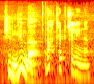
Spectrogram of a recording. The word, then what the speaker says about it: Nortriptilina: O nome é, não sei se eu vou falar a pronúncia correta, nritilina. Nortriptilina.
